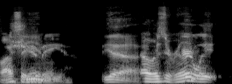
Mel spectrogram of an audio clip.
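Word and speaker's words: Yimi: The manager, Schneider, said that, now I say Yimmy. You say tomato, I say tomato, but it's pronounced Jimmy. Yeah. Oh, is it really? Apparently it's pronounced Jimmy with a J.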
